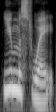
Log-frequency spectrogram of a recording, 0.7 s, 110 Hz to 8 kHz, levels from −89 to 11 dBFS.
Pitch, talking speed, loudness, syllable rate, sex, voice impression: 225 Hz, 255 wpm, -14 LUFS, 4.9 syllables/s, female, feminine, adult-like, calm, slightly unique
